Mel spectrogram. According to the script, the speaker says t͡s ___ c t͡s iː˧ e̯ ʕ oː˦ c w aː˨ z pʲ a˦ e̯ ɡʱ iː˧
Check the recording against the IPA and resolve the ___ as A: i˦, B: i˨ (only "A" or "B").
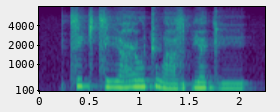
A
